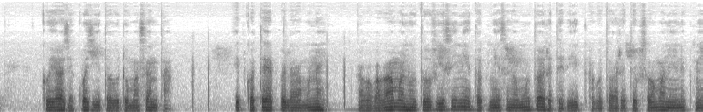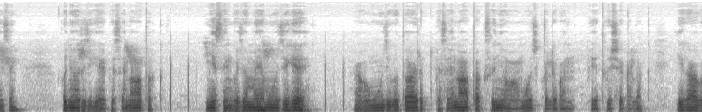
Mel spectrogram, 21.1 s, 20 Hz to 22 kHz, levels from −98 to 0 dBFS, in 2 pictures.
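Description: From start to finish the speech has a swirly, hollow smear, with consonant attacks softened and a watery texture that is heavier than a single encode at this quality would produce, though the band still reaches to about 20.2 kHz. This is generation loss, the likely result of repeated lossy coding: the sound fits an Opus chain near 48 kbit/s run around seven times, each pass requantising on a shifted frame grid so noise piles up.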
